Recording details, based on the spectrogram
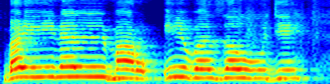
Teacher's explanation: അപ്പോൾ നമ്മളിവിടെ 2 കൗണ്ട് നീട്ടിക്കൊടുക്കുക കേട്ടോ. ലാം കൽക്കല ലെറ്റർ ഇല്ലാത്തത് കൊണ്ട് ഹാഫ് സുക്കൂന് കൊടുക്കുക. റോയിനും ഹാഫ് സുക്കൂന് കൊടുക്കുക. ബൈനൽ മർ ഇ എന്ന് പറഞ്ഞ് ഉച്ചരിക്കരുത്, ഫുൾ സുക്കൂന് കൊടുക്കരുത്.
